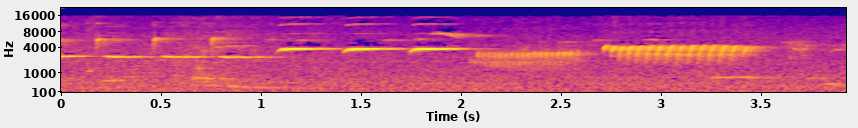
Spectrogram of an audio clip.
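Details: Belgian canary in full song: a few clipped whistled notes, three louder sustained pure whistles, then two fast buzzing rolls, the second pulsing rapidly and higher.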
